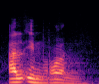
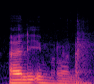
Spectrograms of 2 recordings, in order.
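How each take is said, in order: First: The first word is a single syllable, Al. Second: The first word has two syllables, Ali. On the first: The speaker calls it wrong. "Jangan salah baca, karena beberapa santri itu ada yang salah baca" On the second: The speaker calls it right. "Padahal enggak. Di situ adalah Ali Imran"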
